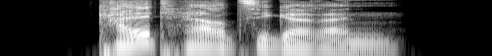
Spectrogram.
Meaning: inflection of kaltherzig: 1. strong genitive masculine/neuter singular comparative degree 2. weak/mixed genitive/dative all-gender singular comparative degree
- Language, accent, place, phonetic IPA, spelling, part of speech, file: German, Germany, Berlin, [ˈkaltˌhɛʁt͡sɪɡəʁən], kaltherzigeren, adjective, De-kaltherzigeren.ogg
